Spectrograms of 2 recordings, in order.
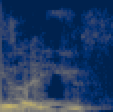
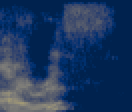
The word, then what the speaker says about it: Irais: married, so another woman, Irais, her name is Irais. yes, And or they call her Iris. That's how they pronounce it on the show.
